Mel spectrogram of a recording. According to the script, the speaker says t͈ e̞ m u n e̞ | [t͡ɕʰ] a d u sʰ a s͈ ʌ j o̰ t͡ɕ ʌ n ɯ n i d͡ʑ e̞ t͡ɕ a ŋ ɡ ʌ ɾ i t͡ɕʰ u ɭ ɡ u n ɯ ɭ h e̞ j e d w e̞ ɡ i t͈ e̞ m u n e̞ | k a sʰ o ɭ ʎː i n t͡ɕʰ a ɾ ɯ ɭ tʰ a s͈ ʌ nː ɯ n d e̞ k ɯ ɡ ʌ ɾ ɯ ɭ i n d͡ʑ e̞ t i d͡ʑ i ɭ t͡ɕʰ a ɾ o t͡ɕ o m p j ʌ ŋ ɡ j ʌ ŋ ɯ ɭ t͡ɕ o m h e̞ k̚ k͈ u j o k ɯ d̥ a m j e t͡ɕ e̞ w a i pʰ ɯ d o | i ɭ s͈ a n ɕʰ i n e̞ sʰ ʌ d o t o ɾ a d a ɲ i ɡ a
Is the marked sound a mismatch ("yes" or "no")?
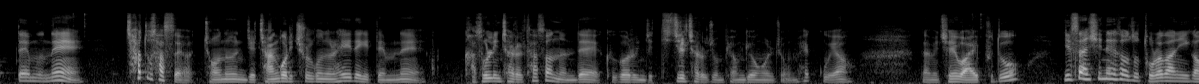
no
